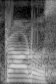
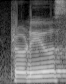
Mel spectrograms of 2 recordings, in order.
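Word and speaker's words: produce: বলবা ইন্ট্রোডস নট ইন্ট্রোডিউস তাইলে এটা কি হবে তোমরা বল এটা কি প্রডিউস বলবা এটা হচ্ছে প্রডস কি বলবা প্রডস এটাকে কখনোই প্রডিউস বলতে যাবা না ঠিক আছে তহলে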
